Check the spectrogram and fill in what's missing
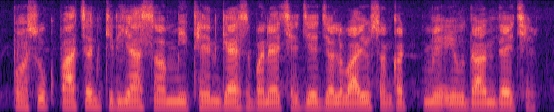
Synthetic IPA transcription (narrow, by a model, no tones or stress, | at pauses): pəsukpat͡ʃənkɾijasəmit̪ʰenɡɛsbənɛt͡ʃʰɛd͡ʒed͡ʒəlbajusəŋkəʈ̚mejuɡd̪and̪ɛt͡ʃʰɛ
